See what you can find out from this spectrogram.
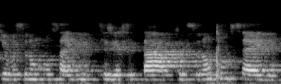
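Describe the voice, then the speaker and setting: Audible room echo surrounds the voice. A woman speaks at a fairly high pitch. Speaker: fitness instructor and gym co-founder. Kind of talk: webinar presentation. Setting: live online webinar.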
